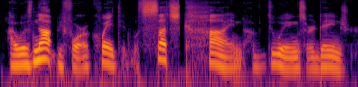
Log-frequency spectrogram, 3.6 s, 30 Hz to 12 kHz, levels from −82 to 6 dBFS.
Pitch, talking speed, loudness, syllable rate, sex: 140 Hz, 200 wpm, -22 LUFS, 5.2 syllables/s, male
